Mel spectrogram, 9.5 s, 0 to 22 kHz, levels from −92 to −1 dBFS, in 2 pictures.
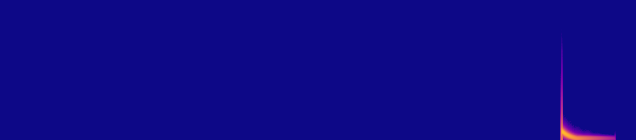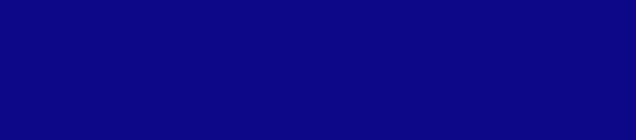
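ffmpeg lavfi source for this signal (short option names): -f lavfi -i "aevalsrc='0.251*pow(10,-3*t/0.51)*sin(2*PI*(270*0.113/log(60/270)*(exp(log(60/270)*min(t,0.113)/0.113)-1)+60*max(t-0.113,0)))':d=0.4:s=44100"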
